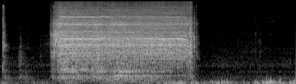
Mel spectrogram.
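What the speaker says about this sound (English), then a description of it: "So right now we're going to remove the last pop rivet." A power drill bores out a pop rivet in car body sheet metal during bodywork on an XR2i, one steady loud whine lasting about a second and a half, with quiet workshop ambience before and after.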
